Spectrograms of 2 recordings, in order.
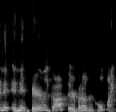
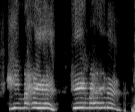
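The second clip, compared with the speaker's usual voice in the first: very high, shrill, very slow, drawn-out screaming; 14 semitones higher, 8 dB louder than usual. Recalling screaming to someone on the phone when a putt dropped, retelling a scream. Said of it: "I just start screaming".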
